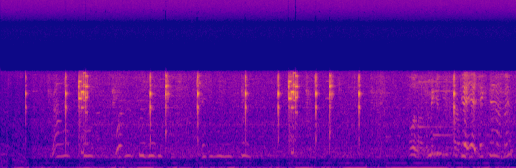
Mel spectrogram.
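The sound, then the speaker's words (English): A run of short, irregular electronic beeps and clicks from a video game, heard through a thin telephone line, with a faint murmur of sound underneath near the end. “Sir, please, put down your video games and come back to the phone.”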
